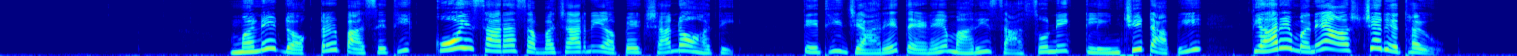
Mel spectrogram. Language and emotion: Gujarati, surprised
